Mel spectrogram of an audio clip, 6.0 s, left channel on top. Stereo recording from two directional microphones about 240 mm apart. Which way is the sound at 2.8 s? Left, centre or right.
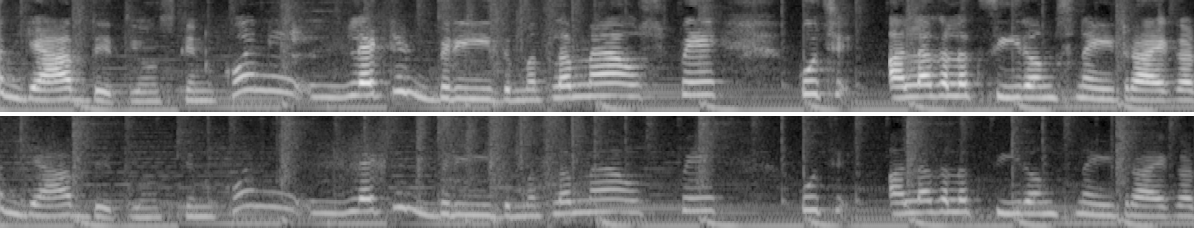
Centre.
